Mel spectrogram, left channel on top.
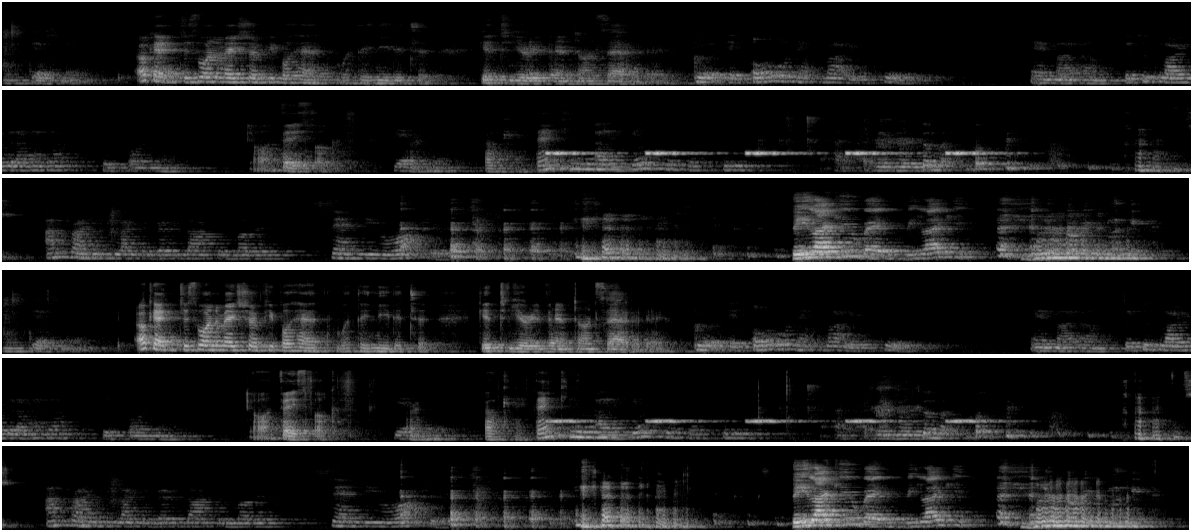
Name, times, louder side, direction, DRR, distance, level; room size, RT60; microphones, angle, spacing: voice 1, 0.3-0.9 4.8-4.9 5.2-5.3 6.9-9.1 10.3-12.5 12.9-13.7 15.8-16.4 17.3-19.4 19.9-22.0 22.3-22.8 24.2-26.4 26.9-28.6 29.5-29.6 31.5-31.6 33.8-34.2 34.4-35.3, equal, 85° left, -4 dB, 1.1 m, -39 dB
voice 2, 1.3-4.3 4.8-6.6 14.4-15.1 16.0-16.1 16.7-18.0 23.2-23.8 29.5-30.7 34.0-35.1, right 4 dB, 80° right, 8 dB, 0.4 m, -29 dB
sound 1, 17.3-18.0 18.3-19.0 19.3-20.0 20.3-21.0 21.3-22.0, left 4 dB, 60° left, 0.7 m, -28 dB
voice 3, 31.7-33.4 33.7-34.0, equal, 15° right, 0 dB, 0.5 m, -24 dB
3.4 x 3.0 x 4.7 m, 0.88 s
head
